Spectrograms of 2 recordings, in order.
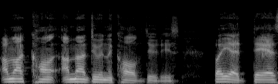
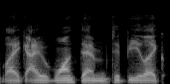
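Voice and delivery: usual speaking voice

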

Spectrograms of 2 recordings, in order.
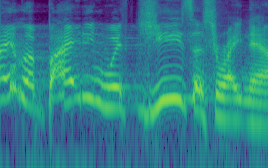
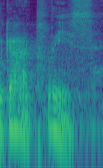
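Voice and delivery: low, soft prayer, pleading; hushed plea; 13 semitones lower, 10 dB quieter, slower than usual. Retold or imitated. Preacher retelling his prayer in the village, hushed plea. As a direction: pray it under your breath, pausing between pleas. Desperate prayer retold quietly.

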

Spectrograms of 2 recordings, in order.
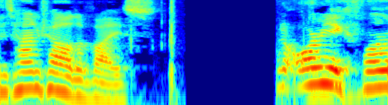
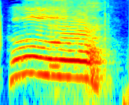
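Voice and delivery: sudden scream, much higher and louder; 12 semitones higher, 10 dB louder than usual. Acted. The hero is struck by a clone, a sudden scream. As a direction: cry out as the blow lands. Attacked during the clone fight.

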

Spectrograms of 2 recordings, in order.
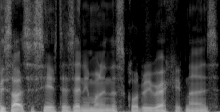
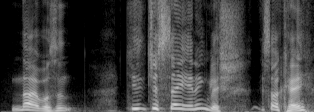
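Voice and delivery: interviewer correcting him; 13 semitones higher, 5 dB louder than usual. Retold or imitated. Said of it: "He goes".

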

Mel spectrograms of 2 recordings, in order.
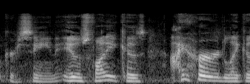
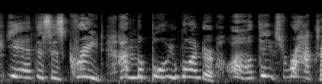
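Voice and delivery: put-on high-pitched, thrilled kid sidekick; happy young Jason; 11 semitones higher than usual. Retelling Jason first putting on the costume, excited high voice. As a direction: imitate an elated boy hero, pitched way up. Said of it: "that happy sequence where Jason first puts on".

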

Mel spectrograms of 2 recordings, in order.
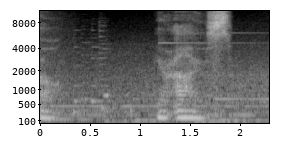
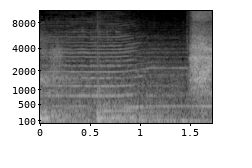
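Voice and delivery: quiet, breathy sigh; regretful sigh; 10 dB quieter than usual. Acted. General regretting her miscalculation, quiet sigh.

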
